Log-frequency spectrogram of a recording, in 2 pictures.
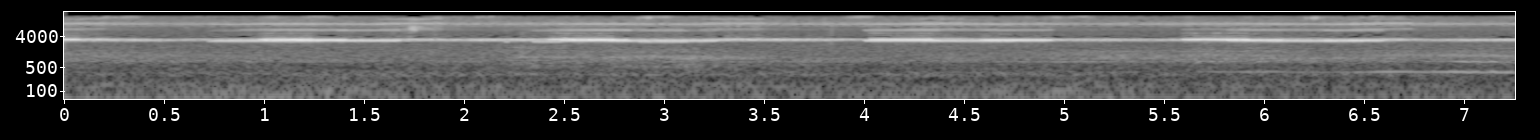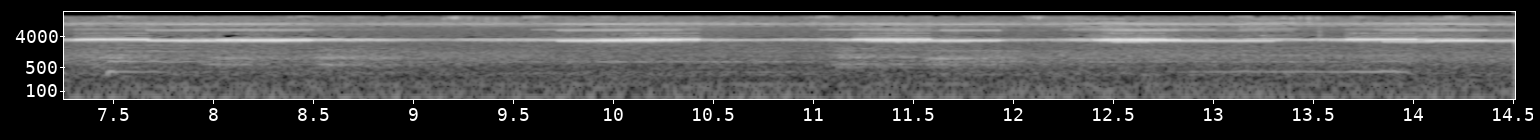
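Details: Night ambience of crickets in summer: a continuous piercing trill broken into pulsing bursts of about one to two seconds, rhythmic and unbroken, with a faint low hum beneath.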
